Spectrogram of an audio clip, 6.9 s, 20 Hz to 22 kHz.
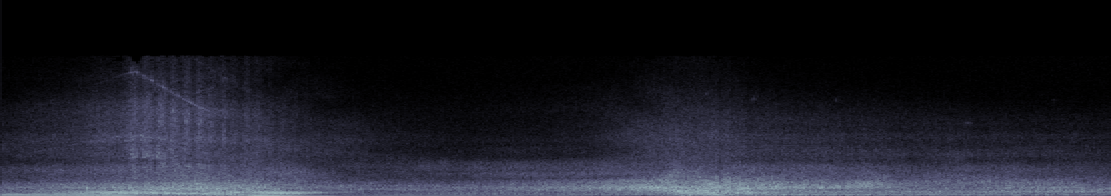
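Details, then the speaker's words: Single-turbo 370Z Nismo on a road drive after an exhaust-leak repair, on a hot day near 100 degrees. The engine note swells and fades through the gears, clean, with no ticking or puffing. Normal exhaust note, no leaks. "so i think it's safe to say that she's nice and healthy sounds good looks good"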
